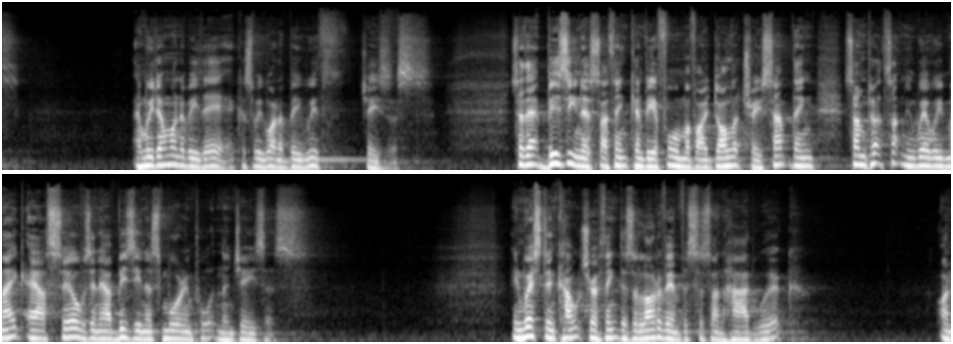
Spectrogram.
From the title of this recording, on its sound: Seeds Church Live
